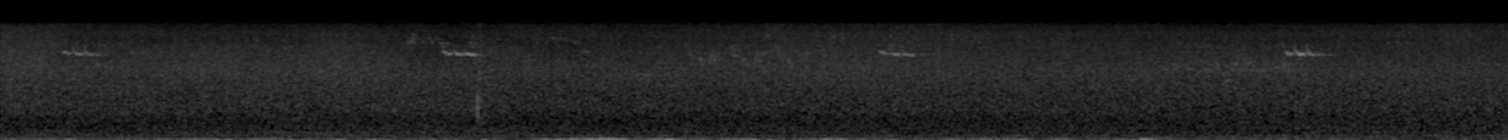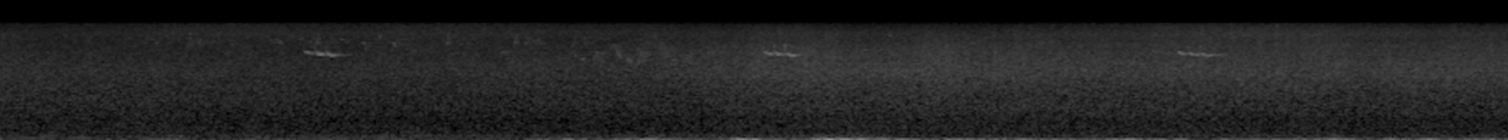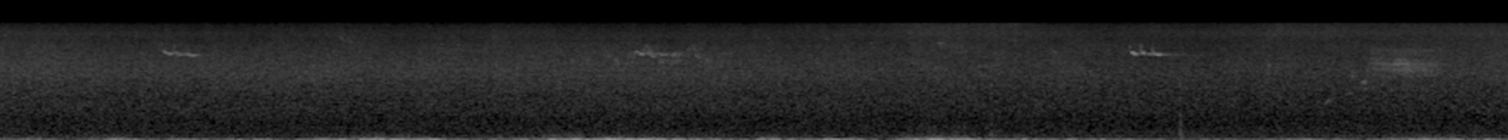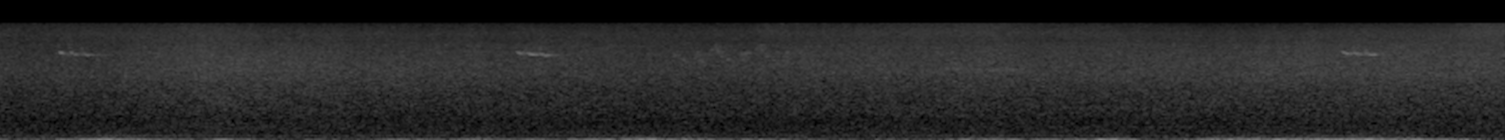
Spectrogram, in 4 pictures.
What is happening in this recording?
OUTDOOR WHITE NOISE
Walked out the front door of my work and captured this for a video I'm working on.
